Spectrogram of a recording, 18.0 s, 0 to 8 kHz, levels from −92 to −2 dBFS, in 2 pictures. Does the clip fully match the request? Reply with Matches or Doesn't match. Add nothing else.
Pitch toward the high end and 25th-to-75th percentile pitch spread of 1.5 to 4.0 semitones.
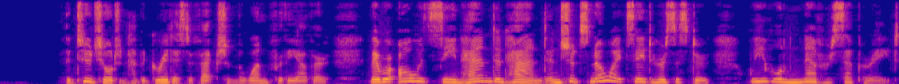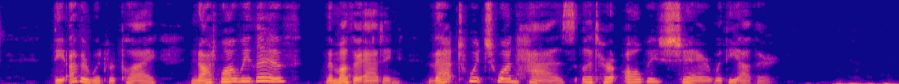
Doesn't match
